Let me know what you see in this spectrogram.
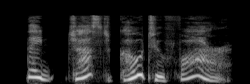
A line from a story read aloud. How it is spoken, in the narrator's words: Mom said breathlessly, jogging to keep up with us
